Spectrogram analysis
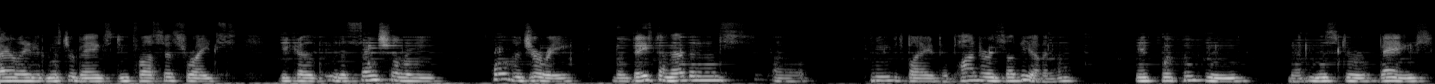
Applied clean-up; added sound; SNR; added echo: neural mask model DeepFilterNet 3.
